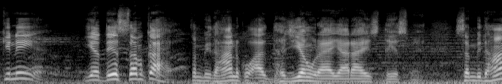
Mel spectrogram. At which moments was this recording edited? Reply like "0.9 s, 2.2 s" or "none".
1.9 s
